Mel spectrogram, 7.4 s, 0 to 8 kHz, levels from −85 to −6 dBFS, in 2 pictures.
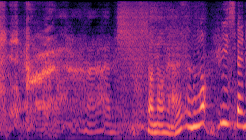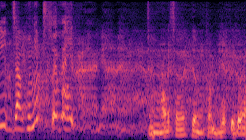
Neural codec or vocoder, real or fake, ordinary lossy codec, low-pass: codec, 16 kHz, 1 kbps, FunCodec, trained on LibriTTS, 50 frames a second; fake; none; none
